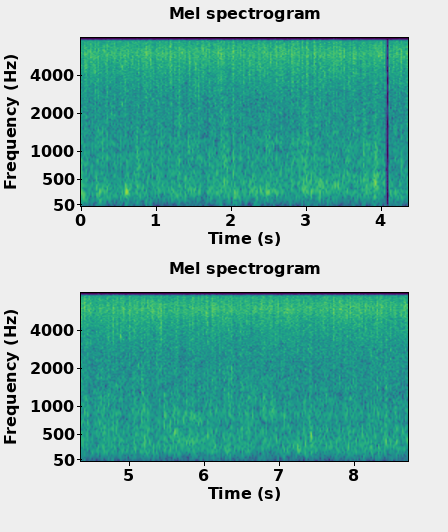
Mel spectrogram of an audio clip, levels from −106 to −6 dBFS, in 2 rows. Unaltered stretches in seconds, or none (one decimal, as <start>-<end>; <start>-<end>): 3.4-4.6; 5.7-6.2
